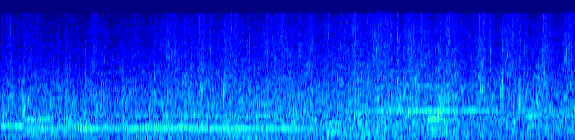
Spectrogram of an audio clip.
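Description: Footsteps splash through a shallow stream.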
